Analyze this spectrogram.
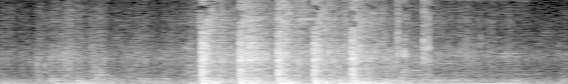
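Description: Shotgun blasts go off in quick succession.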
